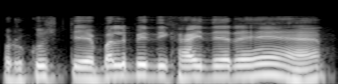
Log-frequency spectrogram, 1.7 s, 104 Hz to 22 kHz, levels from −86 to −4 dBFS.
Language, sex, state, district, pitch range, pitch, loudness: Hindi, male, Jharkhand, Garhwa, 150-170 Hz, 165 Hz, -14 LUFS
